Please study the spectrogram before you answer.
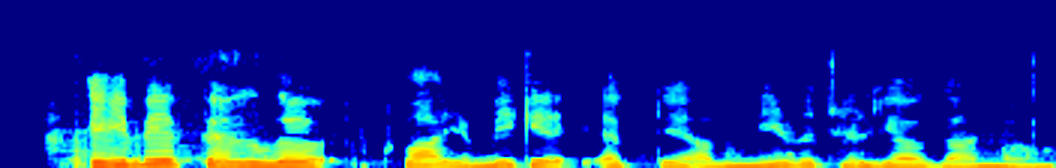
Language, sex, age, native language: Icelandic, female, 12, Icelandic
